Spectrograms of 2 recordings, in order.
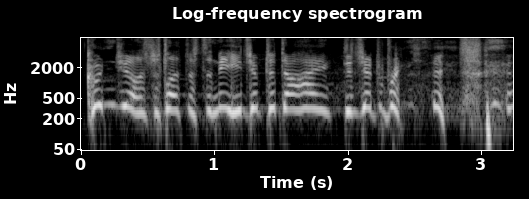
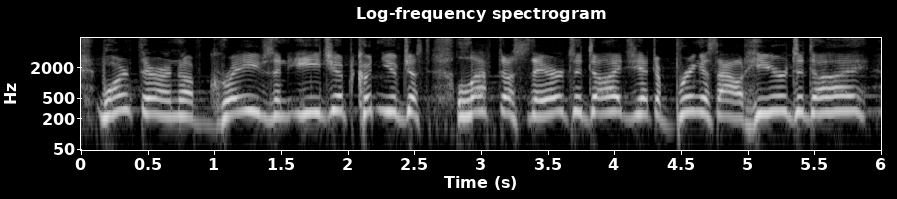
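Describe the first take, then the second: First: Much higher, squeaky mock complaint; mock whiny Moses. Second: High, frantic complaining cry; panicking crowd. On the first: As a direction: play him griping to God in a comic high voice. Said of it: "calmly turns to the Lord and says". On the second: Retold or imitated. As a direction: wail it like a terrified crowd fleeing chariots. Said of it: "the people are panicking and saying".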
